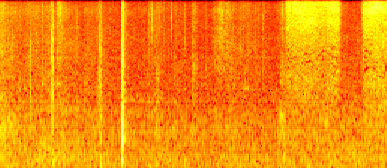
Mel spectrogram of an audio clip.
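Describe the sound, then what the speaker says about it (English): Short spritzes of a spray bottle of eucalyptus oil, a few quick hisses at first, then two longer bursts of spraying close by. "Give it a douse of eucalyptus oil to try and get rid of any of our smells"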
